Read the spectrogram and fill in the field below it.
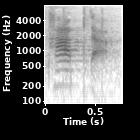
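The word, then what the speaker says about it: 밟다: 리을 비읍인데 리을로 한다며 예외니까 비읍으로 하겠죠. 밥다.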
